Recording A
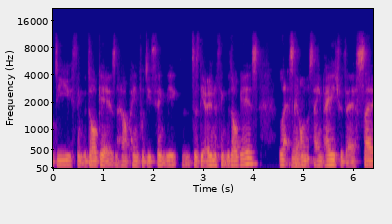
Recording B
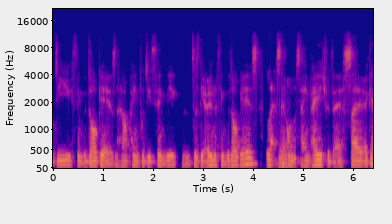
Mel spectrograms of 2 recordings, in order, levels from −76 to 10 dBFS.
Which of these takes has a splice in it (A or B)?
B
